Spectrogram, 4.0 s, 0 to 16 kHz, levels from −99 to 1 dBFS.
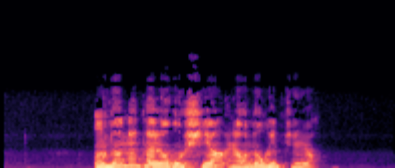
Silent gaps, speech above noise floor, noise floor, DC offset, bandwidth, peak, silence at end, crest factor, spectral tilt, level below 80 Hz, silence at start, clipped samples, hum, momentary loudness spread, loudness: none; 58 dB; -70 dBFS; under 0.1%; 7.2 kHz; -2 dBFS; 0.8 s; 14 dB; -6 dB/octave; -60 dBFS; 0.95 s; under 0.1%; none; 9 LU; -13 LUFS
